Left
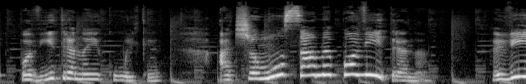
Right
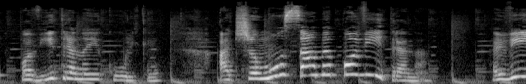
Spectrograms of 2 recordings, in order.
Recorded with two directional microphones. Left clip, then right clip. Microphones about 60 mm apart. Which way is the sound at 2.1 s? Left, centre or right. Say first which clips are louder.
Left 1 dB; right.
